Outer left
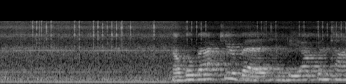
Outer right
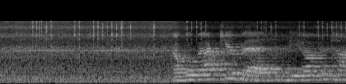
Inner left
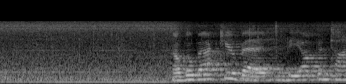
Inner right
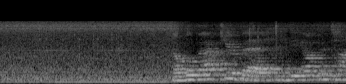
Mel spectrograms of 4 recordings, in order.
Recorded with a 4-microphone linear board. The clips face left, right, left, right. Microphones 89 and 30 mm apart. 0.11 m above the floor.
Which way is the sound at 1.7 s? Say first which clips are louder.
Outer left 4 dB, inner left 3 dB; 25° left (ahead or behind).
